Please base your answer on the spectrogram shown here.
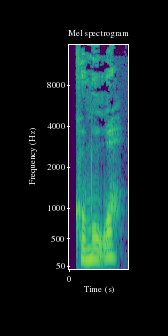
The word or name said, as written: comorer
